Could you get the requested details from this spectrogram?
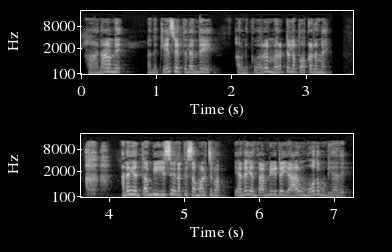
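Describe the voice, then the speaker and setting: Male storyteller with a high-pitched voice who voices all the parts of a dramatic audio story. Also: fast talker, fairly bright tone. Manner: wondering, questioning, then conversational dialogue.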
